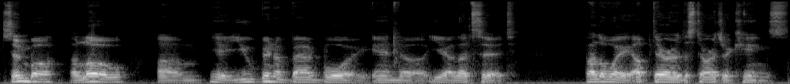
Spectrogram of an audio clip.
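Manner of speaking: play-acted listless, bored, unbothered, going-through-the-motions tone. Mocking the new film's flat delivery: bored Mufasa impression. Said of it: "James Earl Jones sounded so bored".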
